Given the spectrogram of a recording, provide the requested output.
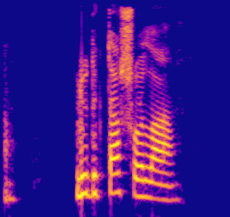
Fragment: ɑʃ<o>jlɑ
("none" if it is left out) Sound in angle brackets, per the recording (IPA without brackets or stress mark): o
